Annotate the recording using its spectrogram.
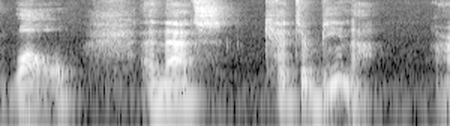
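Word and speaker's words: vav: here I write the original car of pronunciation of the volve it's not a V it's a w wall and that's cat Urbina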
